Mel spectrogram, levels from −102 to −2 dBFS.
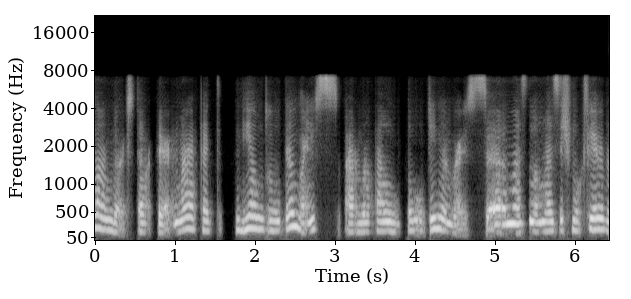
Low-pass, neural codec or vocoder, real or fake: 7.2 kHz; codec, 16 kHz, 0.5 kbps, FreqCodec, smaller model; fake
